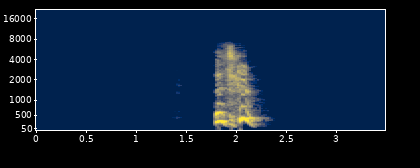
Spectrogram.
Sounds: Sneeze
